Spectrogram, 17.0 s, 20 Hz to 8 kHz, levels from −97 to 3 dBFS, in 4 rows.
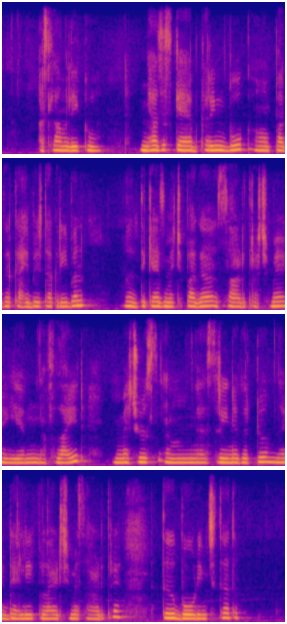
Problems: background sounds at intervals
